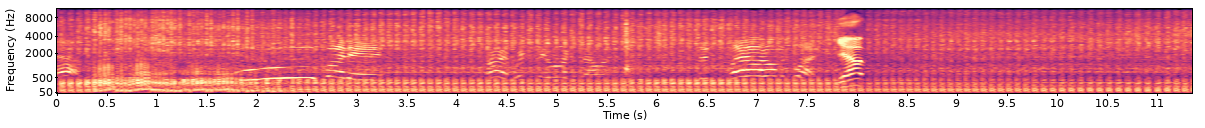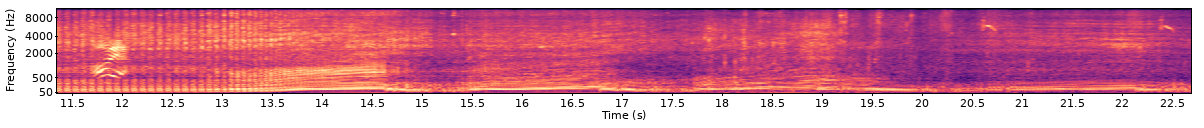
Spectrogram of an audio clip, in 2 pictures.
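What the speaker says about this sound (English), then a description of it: "Off, on, start it," A motorcycle in a garage and junkyard is started and revved while people talk nearby, the engine catching partway through and then rising and falling in loud, repeated revs.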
